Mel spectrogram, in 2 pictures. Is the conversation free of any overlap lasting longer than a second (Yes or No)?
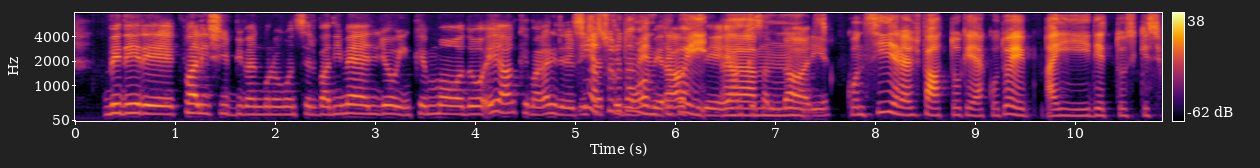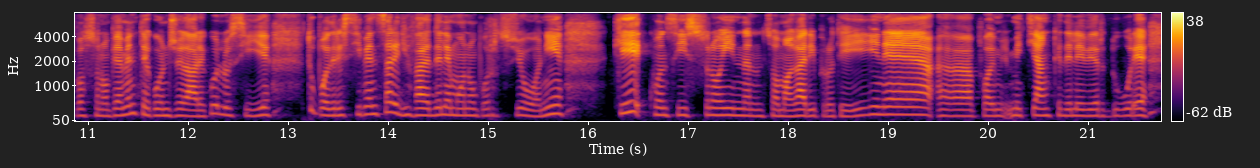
No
